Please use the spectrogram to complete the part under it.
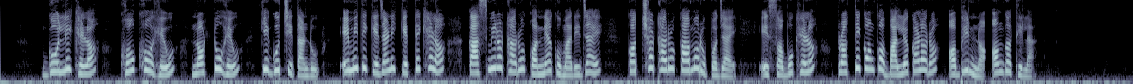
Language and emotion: Odia, neutral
